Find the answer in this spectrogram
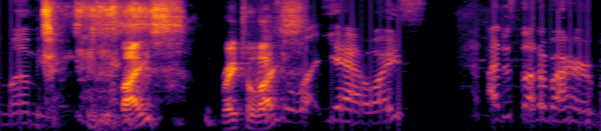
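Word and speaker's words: Weisz: Yeah, Weiss.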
